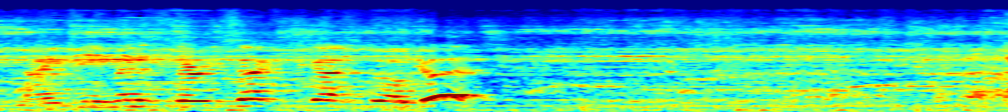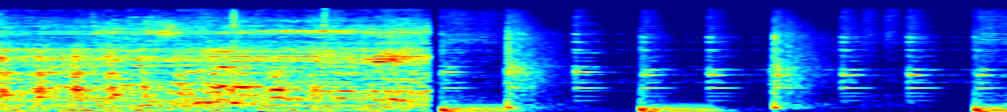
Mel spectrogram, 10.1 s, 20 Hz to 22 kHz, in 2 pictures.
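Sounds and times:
background music: 0.0 - 10.0
crowd chatter: 3.4 - 7.2.

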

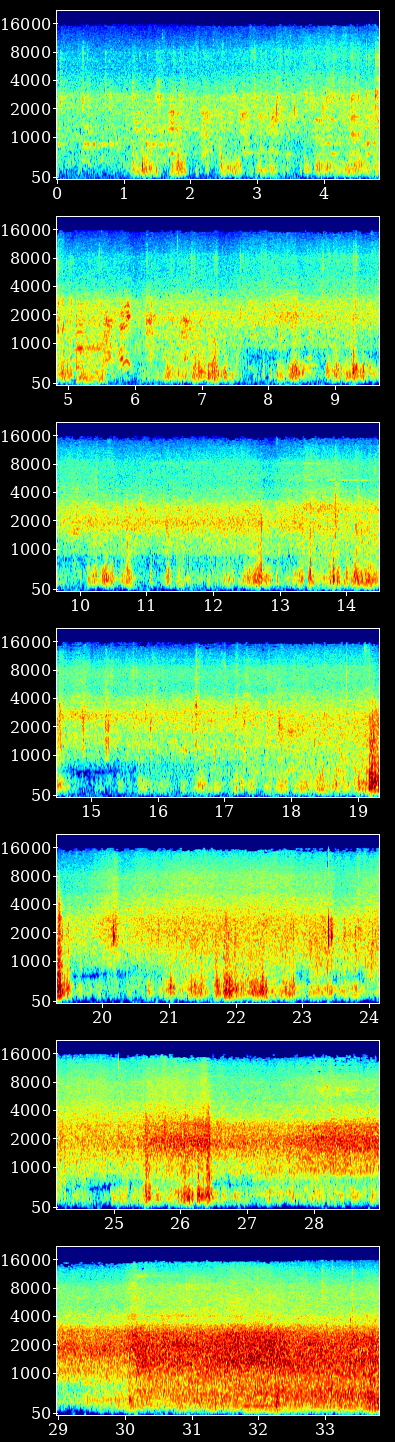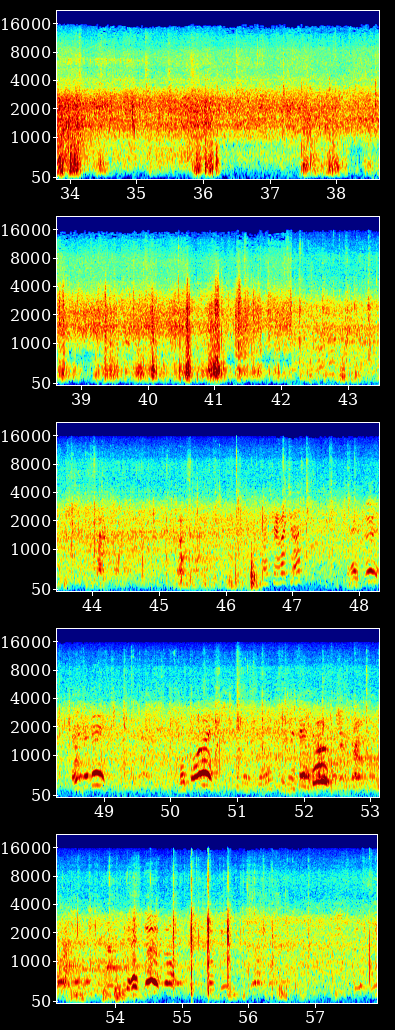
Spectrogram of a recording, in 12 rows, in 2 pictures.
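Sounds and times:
wind buffeting microphone: 1.1 - 11.6, 20.8 - 24.0, 31.2 - 36.4, 37.3 - 46.6, 50.6 - 57.6.

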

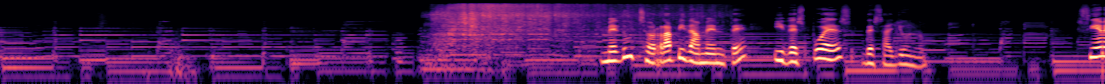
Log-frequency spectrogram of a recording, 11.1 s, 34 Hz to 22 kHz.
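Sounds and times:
shower head spraying water: 4.3 - 7.5.

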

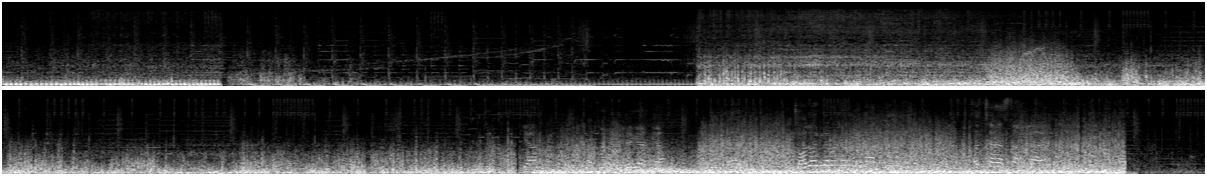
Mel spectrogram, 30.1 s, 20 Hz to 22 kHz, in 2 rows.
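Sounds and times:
wind rushing over microphone: 0.0 - 4.5, 8.7 - 29.2
motorcycle engine running: 0.0 - 30.0.

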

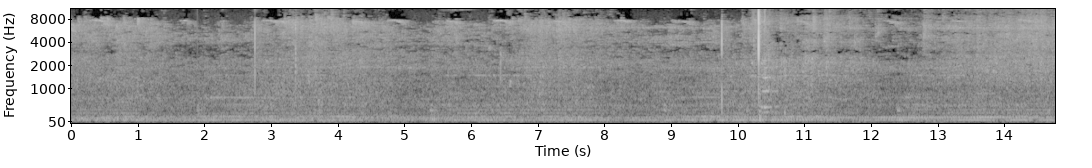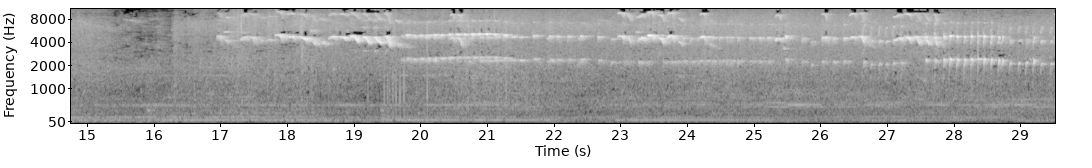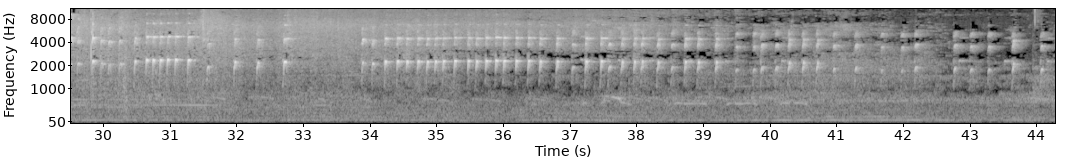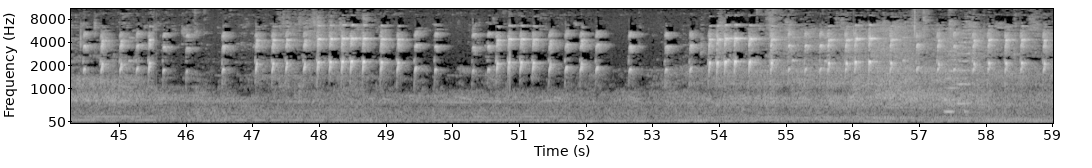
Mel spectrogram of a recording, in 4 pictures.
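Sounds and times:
high-pitched bird-like calls: 16.9 - 33.0, 33.8 - 59.0.

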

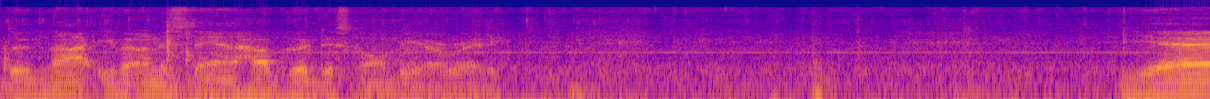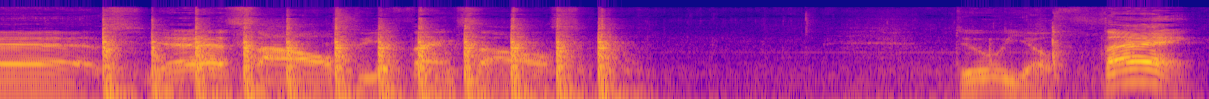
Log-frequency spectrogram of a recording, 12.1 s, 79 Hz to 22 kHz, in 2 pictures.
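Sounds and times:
sauce simmering in a skillet: 0.0 - 12.0
wooden spatula stirring: 0.1 - 9.4
spatula knock: 6.6 - 9.3.

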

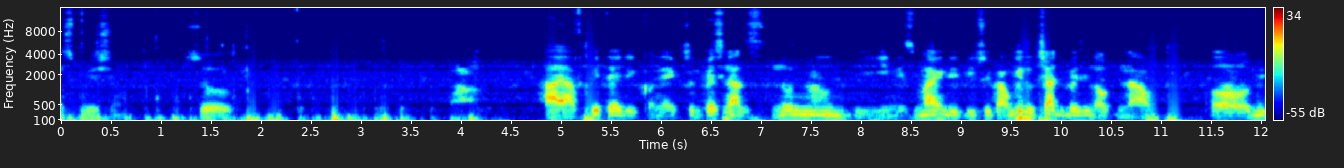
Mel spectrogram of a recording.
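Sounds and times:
computer keyboard keystrokes: 0.0 - 3.6.

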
